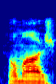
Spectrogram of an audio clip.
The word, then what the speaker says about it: homage: We pronounce it the French way.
